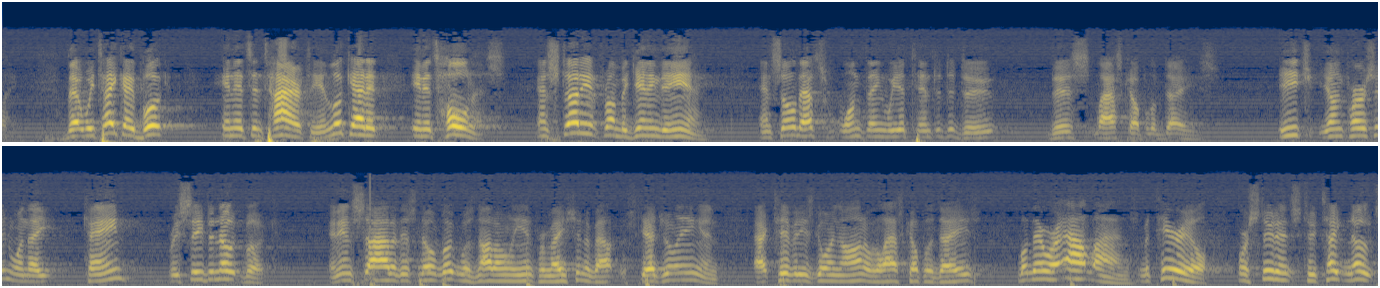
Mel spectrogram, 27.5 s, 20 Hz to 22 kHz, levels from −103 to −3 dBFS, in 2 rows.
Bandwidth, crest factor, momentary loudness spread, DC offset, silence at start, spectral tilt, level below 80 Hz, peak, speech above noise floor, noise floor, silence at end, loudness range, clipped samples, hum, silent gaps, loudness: 10 kHz; 22 dB; 17 LU; under 0.1%; 0 s; -5.5 dB/octave; -42 dBFS; -4 dBFS; 30 dB; -53 dBFS; 0.05 s; 10 LU; under 0.1%; none; none; -24 LUFS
